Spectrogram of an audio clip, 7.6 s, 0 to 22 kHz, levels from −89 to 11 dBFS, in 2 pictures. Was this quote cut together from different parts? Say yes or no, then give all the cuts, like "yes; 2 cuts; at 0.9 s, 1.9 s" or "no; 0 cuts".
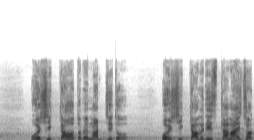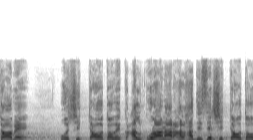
no; 0 cuts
